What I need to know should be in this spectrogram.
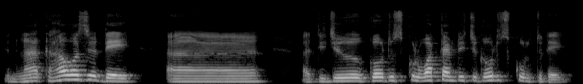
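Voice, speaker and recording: A host, interviewing a guest in casual chat and asking gentle questions with many hesitant fillers. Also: medium pitch, normal speed. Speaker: talk show host interviewing a student. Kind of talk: casual interview chat, switching between Fijian and English.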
